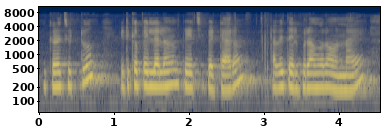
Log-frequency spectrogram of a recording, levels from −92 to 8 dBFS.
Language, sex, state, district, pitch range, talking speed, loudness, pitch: Telugu, female, Telangana, Mahabubabad, 200-280 Hz, 120 wpm, -17 LUFS, 210 Hz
